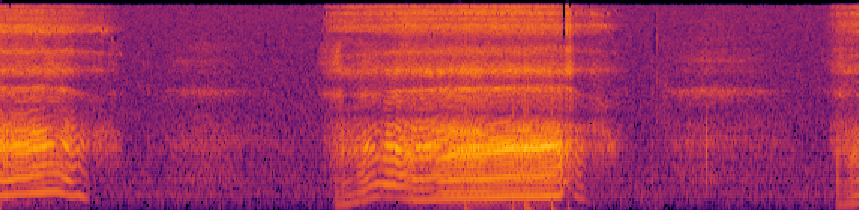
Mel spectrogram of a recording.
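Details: Man snoring loudly enough to keep someone awake: loud, buzzy, tonal snores on inspiration separated by quiet pauses, heavy snoring during sleep.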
